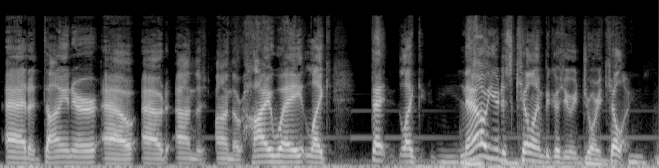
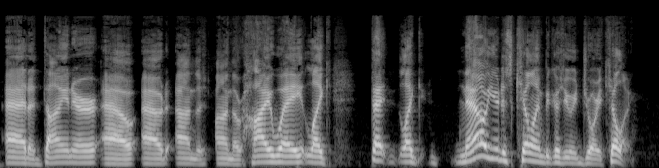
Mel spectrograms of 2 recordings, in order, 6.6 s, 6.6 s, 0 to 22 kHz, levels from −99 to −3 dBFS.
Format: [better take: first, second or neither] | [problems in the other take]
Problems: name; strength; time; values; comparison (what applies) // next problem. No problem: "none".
second | low rumble; faint; throughout; 20 dB below the speech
